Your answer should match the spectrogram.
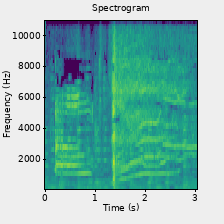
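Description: A cat meows twice, a short call followed by a longer, drawn-out meow that rises and sags in pitch, with a brief sharp knock between them over a low steady hum.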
